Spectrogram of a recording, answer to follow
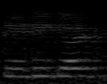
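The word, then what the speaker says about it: predicate: बात वही है, प्रीडिकेट वर्ड से आपने जो है ना कंफ्यूज नहीं होना।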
